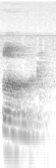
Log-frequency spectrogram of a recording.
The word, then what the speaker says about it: erred: I learned in college that real word is erred. That's how you pronounce it properly, in case you're wondering.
